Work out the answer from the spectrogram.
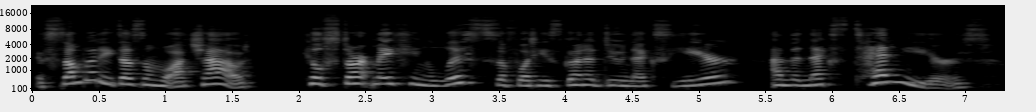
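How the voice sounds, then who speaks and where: A woman's voice: a little high, very animated, a little slow, bright, forceful tone, exaggerated voice. A woman performing a stage monologue as a feisty, nonconformist out-of-work writer, talking in an emphatic, impassioned way. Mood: wry, exasperated. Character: unemployed nonconformist writer pleading to keep beloved nephew, feisty. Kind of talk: dramatic stage monologue reading.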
